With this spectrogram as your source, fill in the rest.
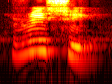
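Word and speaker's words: ऋषि: First word is re plus sh plus e. Re, sh, e, rishi.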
